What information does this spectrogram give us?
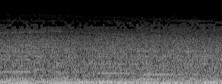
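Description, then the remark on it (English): A steady, deep engine rumble of two large trailer trucks driving down the road to an inn, loud and continuous throughout with no pauses and no voices. “He sees two large trailer trucks driving down the road to the inn.”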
